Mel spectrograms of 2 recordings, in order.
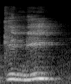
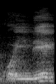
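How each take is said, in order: First: The first syllable sounds like 'kee'. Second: The first syllable sounds like 'koi'. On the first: This is the modern Greek pronunciation. "a pronúncia moderna" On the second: This is how seminaries say it. "conforme diz os seminários"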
